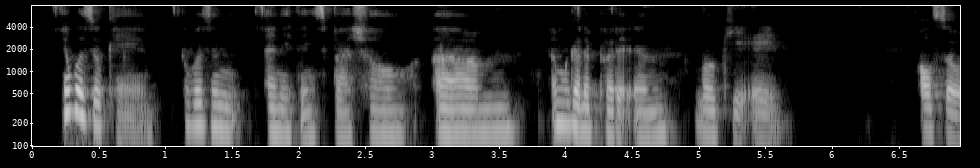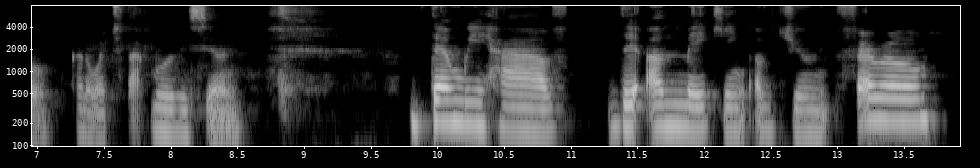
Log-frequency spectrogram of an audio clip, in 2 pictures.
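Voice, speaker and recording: A woman with a non-native accent speaks very slowly at a fairly low pitch. Her tone is dark and mellow, with ordinary pitch variation. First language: not English. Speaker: booktuber. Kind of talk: casual vlog book review. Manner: casual, filler-heavy with frequent ums.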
